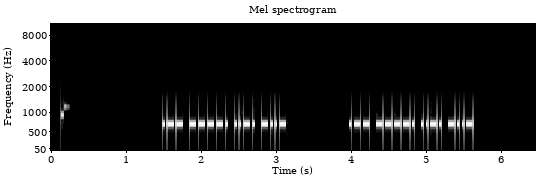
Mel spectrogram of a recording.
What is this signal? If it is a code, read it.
Morse code, heard as a keyed tone, about 40 wpm, 700 Hz. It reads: W9FX W9FX
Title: Easy Call Signs Repeated 2x - 40wpm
